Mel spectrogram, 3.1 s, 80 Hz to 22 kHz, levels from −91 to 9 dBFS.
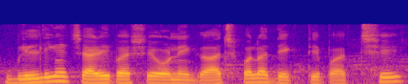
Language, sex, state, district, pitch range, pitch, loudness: Bengali, male, West Bengal, Cooch Behar, 120-150 Hz, 130 Hz, -15 LUFS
